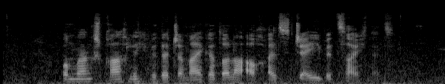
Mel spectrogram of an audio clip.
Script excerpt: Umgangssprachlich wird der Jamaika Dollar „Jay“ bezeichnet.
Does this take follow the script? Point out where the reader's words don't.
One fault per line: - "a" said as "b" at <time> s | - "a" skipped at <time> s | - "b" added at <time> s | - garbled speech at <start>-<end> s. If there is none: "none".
- "auch als" added at 2.5 s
